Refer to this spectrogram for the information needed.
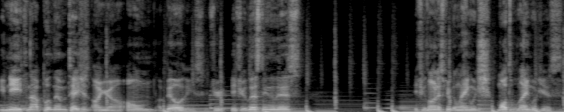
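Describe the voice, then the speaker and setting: A man speaks at a fairly quick pace with music playing in the background. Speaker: fitness consultant. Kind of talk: motivational talk.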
